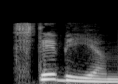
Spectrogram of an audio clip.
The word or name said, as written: stibium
